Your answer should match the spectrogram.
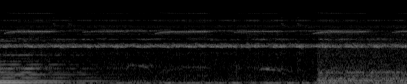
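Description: Soft new-age music fades out in the first second, leaving insects chirping outdoors, about one chirp a second over a steady high drone.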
